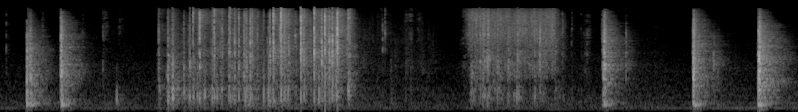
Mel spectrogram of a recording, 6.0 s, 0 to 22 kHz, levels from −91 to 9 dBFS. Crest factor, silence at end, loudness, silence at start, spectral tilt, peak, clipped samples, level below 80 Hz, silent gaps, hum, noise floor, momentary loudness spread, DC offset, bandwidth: 32 dB; 0.1 s; -28 LUFS; 0.2 s; 1.5 dB/octave; 0 dBFS; under 0.1%; -78 dBFS; none; none; -62 dBFS; 17 LU; under 0.1%; 16.5 kHz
